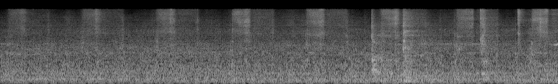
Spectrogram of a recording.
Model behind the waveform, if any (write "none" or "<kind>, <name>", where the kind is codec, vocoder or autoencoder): autoencoder, DAC-VAE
